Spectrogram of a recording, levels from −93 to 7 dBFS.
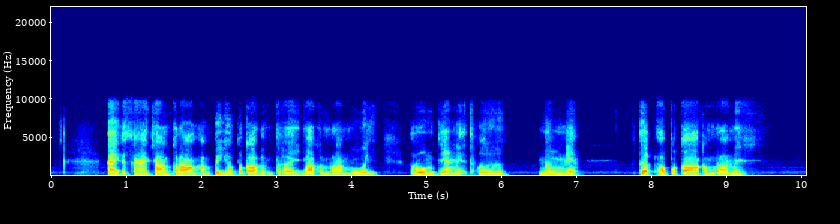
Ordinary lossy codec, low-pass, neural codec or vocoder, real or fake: Opus, 24 kbps; 9.9 kHz; codec, 44.1 kHz, 2.6 kbps, SNAC; fake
